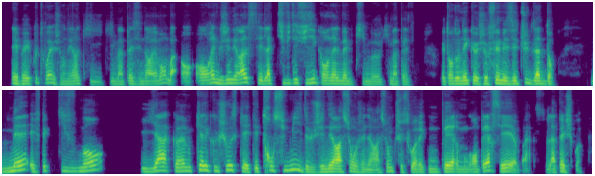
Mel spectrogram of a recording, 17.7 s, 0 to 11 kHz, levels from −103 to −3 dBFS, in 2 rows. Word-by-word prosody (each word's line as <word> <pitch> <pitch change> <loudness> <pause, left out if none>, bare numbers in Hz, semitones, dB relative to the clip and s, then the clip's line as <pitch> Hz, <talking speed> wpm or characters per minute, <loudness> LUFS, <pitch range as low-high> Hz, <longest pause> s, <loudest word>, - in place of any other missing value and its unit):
Et 125 - +1
bah, 110 0 -1
écoute, 125 +8 -6
ouais, 150 -1 0
j'en 105 -3 -10
ai 100 - -6
1 115 +2 -3
qui 95 -7 -15
qui - - -11
m'apaise 100 0 -6
énormément. 105 +7 -2
Bah, - - 0
en - - -3
en 120 +1 +1
règle 145 +1 +2
générale 135 +6 +3
c'est 145 -7 -5
l'activité 125 +2 -1
physique 135 +2 -4
en 115 -1 +1
elle 115 -1 +2
même 110 -3 -2
qui 100 +2 -13
me 95 -1 -6
qui 95 +2 -18
m'apaise. 100 -1 -6 0.5
Étant 115 - 0
donné 115 +2 +3
que 120 -1 +2
je 110 +2 0
fais 115 +4 +2
mes 115 -2 +2
études 115 +3 -2
là-dedans. 115 -2 +4 0.5
Mais 150 - +3
effectivement, 140 +5 -1 0.5
il 115 -1 -5
y 140 - +4
a 155 0 +7
quand 145 -2 -1
même 140 0 0
quelque 170 -3 +2
chose 175 +5 0
qui 140 - -5
a - - +7
été 120 +1 -1
transmis 165 +5 -1
de 105 -5 -2
génération 115 +4 +4
en - - -2
génération, 95 +5 -3
que 130 - -12
ce 110 - -7
soit 110 0 0
avec 100 -1 -4
mon 105 -1 -4
père 120 +2 +4
et - - 0
mon 100 0 -6
grand-père. 105 +10 +3
C'est, 125 -4 +2
heu, - - 0
bah, - - -10
c'est, - - -31
heu, - - -5
la - - +1
pêche - - +1
quoi. - - -13
120 Hz, 230 wpm, -27 LUFS, 105-140 Hz, 0.5 s, a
